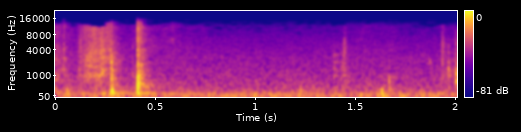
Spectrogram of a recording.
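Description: Comic books and a paperback graphic novel being handled: a short papery rustle with a couple of light taps in the first half second, then a few faint taps as a hand takes the book from the pile.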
